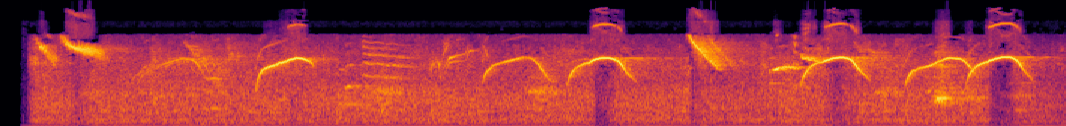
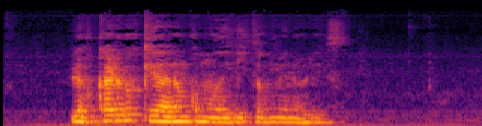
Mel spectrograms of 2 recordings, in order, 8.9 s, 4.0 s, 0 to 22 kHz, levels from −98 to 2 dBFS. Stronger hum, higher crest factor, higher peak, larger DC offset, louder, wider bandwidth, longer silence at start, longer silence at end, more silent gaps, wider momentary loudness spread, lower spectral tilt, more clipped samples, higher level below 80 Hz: neither; second, 10 dB vs 18 dB; about the same, 0 dBFS vs -2 dBFS; first, 0.4% vs under 0.1%; first, -6 LUFS vs -18 LUFS; first, 17 kHz vs 11.5 kHz; second, 0.25 s vs 0.6 s; second, 0.05 s vs 1.2 s; neither; first, 19 LU vs 11 LU; second, 1.5 dB/octave vs -7.5 dB/octave; neither; second, -56 dBFS vs -46 dBFS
